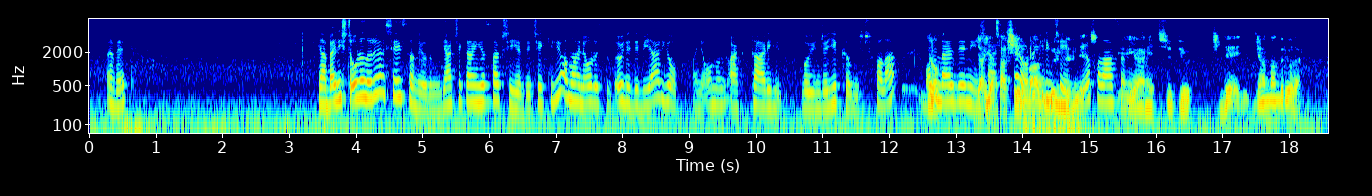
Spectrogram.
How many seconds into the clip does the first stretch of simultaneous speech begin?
12.5 s

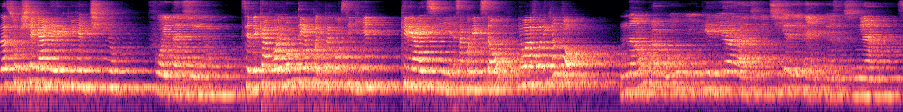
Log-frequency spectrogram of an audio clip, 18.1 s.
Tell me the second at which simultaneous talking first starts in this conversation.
none

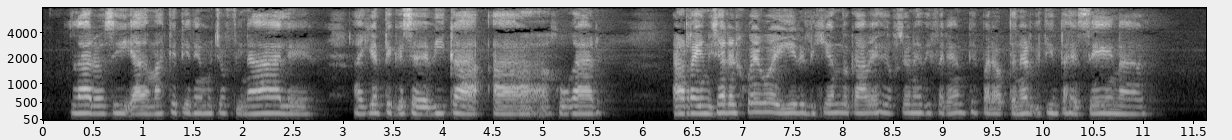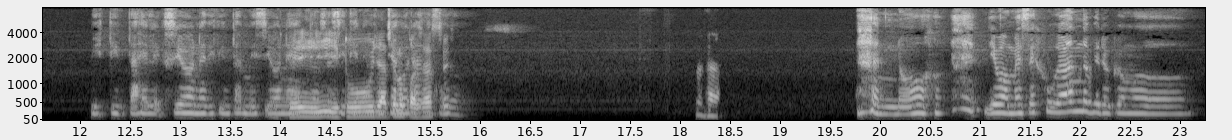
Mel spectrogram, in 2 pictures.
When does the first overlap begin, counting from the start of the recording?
13.9 s

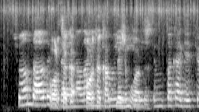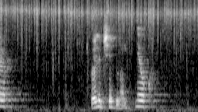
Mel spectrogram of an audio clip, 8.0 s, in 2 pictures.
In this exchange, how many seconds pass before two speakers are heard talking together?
1.0 s

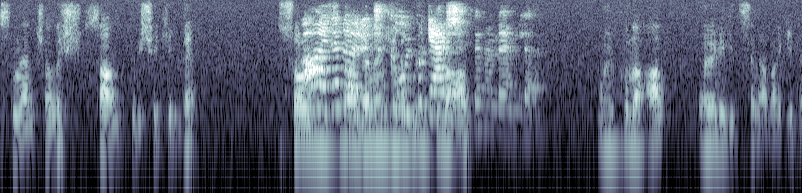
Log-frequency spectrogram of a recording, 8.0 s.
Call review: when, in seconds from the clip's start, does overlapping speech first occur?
3.0 s

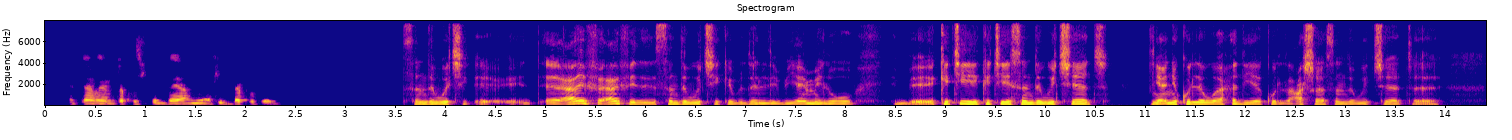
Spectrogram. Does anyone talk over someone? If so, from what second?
none

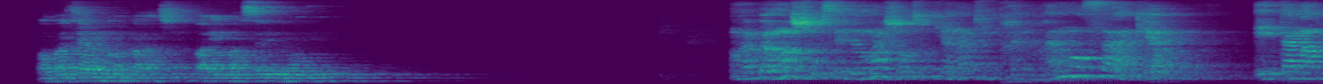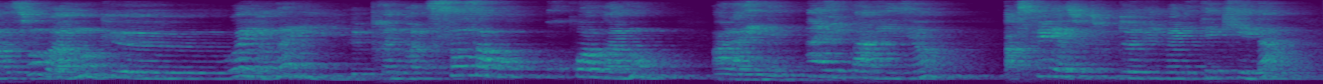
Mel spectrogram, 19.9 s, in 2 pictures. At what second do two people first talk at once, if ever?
none

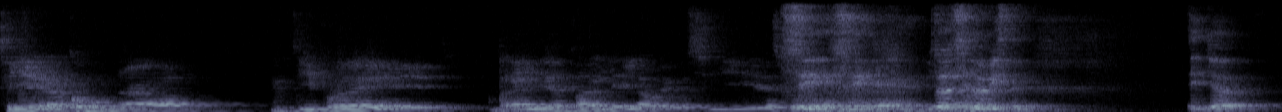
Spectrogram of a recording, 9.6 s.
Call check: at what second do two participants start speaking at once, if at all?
5.9 s

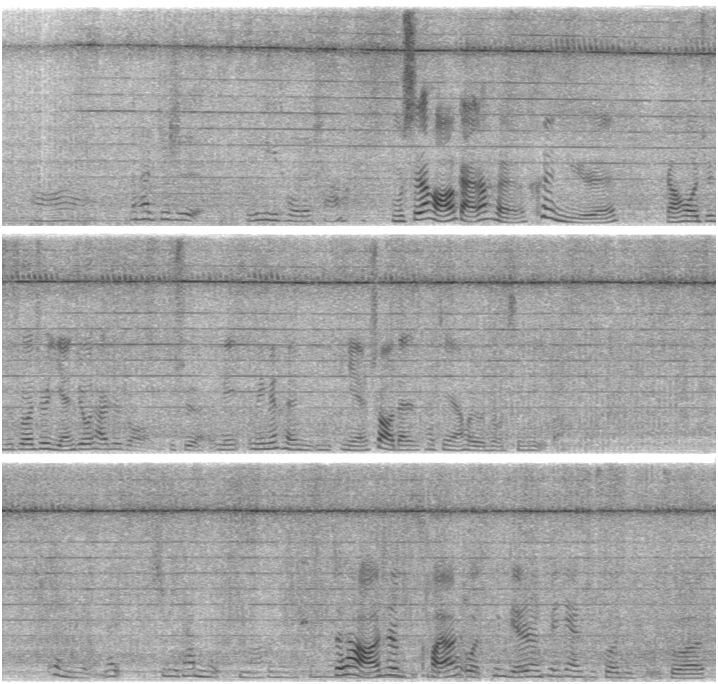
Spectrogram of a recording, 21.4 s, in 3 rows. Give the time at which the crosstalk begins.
17.6 s

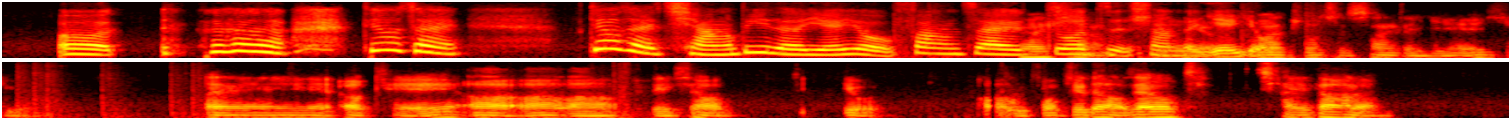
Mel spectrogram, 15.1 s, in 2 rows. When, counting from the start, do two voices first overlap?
5.1 s

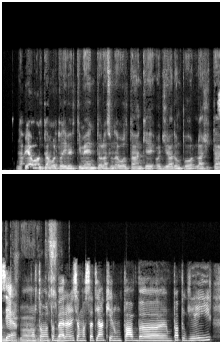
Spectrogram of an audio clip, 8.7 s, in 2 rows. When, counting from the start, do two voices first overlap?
4.3 s

